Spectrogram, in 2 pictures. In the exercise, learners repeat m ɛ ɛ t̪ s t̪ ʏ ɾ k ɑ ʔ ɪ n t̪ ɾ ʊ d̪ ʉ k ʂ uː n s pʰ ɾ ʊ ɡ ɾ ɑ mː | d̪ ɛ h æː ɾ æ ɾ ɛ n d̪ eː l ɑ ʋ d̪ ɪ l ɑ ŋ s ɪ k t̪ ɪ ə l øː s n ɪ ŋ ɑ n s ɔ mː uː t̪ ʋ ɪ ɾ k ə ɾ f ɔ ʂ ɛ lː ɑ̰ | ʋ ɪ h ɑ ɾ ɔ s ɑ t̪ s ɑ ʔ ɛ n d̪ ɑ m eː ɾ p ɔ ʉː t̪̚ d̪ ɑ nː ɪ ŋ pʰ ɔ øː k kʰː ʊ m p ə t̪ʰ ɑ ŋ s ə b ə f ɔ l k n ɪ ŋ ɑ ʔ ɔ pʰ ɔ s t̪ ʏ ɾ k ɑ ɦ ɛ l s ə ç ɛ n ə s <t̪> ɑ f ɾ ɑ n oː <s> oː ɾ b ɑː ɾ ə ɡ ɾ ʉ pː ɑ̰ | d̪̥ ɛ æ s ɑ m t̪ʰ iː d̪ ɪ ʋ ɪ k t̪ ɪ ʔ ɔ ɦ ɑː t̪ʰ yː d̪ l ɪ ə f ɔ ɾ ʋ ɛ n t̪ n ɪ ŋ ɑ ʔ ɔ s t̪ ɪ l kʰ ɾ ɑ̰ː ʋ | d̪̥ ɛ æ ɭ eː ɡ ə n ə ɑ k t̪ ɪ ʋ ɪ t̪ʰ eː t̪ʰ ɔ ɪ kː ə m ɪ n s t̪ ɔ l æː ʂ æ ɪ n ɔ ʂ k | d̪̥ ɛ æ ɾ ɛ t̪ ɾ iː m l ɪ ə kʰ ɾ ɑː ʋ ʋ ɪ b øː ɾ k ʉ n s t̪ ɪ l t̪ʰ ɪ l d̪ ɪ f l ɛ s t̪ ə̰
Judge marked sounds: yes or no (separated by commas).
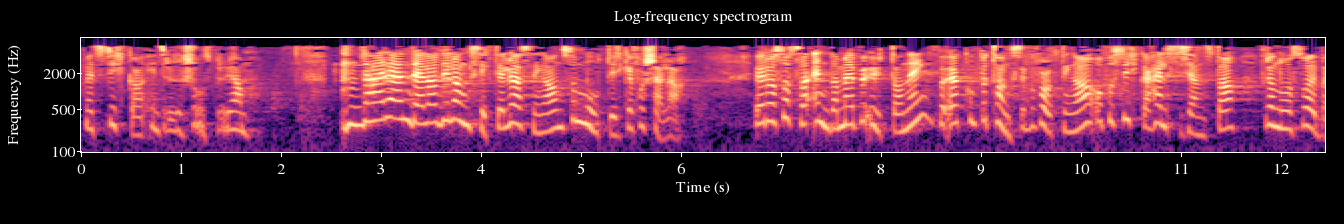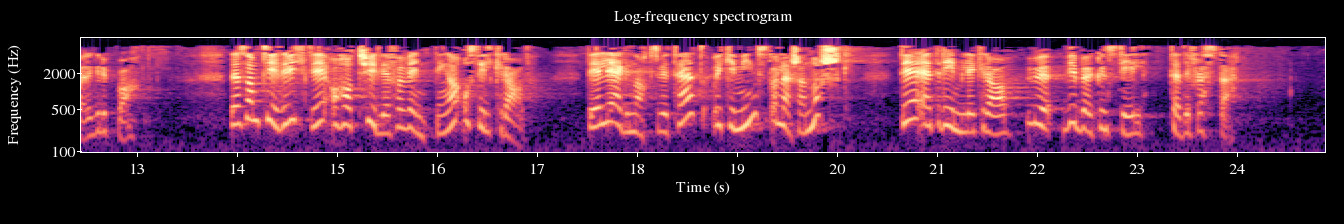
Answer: yes, yes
